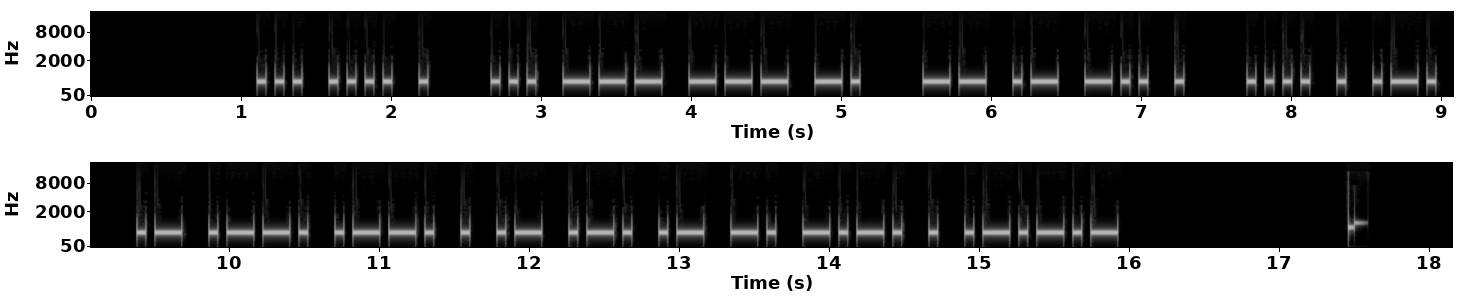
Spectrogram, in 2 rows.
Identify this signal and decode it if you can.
Morse code, heard as a keyed tone, about 20 wpm, 700 Hz. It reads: SHE SOON MADE HER APPEARANCE.
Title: Sentences from Top 1100 Words 20wpm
